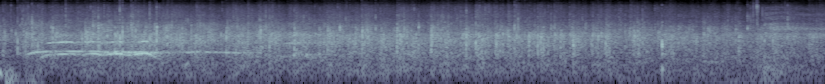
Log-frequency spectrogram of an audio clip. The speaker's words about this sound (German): Und deswegen begrüßt bitte mit mir mit einem herzlichen Applaus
